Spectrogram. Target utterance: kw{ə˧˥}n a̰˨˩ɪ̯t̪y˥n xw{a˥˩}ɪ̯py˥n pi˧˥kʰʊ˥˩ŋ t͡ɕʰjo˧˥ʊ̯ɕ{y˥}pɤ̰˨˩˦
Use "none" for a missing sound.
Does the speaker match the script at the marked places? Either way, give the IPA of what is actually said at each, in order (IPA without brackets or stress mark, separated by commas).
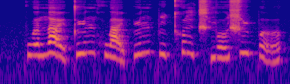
ə˧˥, a̰˨˩, y˥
